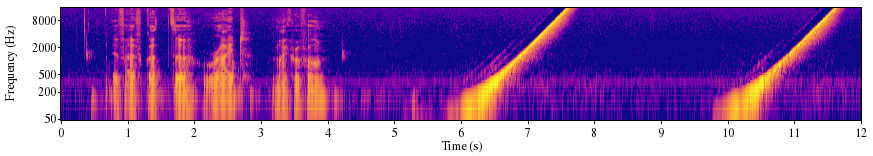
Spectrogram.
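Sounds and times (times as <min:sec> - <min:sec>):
rising sine sweep tone: 0:05.8 - 0:07.6, 0:09.8 - 0:11.6.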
